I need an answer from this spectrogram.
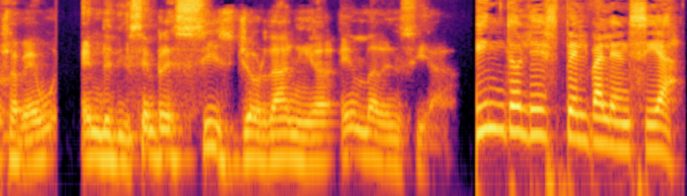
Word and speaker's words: Cisjordània: Cisjordània, que es pronuncia efectivament així, en valencià. Cisjordània, la C, per descomptat, i la J, davant de la O, cap problema, Cisjordània.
